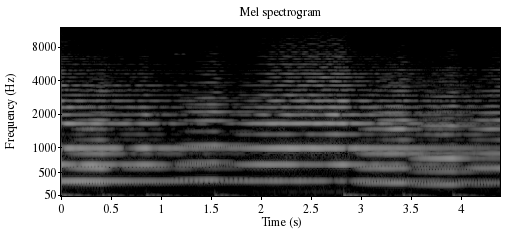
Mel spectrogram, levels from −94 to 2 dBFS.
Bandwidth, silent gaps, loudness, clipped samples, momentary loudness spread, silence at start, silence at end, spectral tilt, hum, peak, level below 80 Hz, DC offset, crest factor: 11 kHz; none; -43 LUFS; under 0.1%; 10 LU; 0 s; 0 s; -1.5 dB/octave; none; -30 dBFS; -80 dBFS; under 0.1%; 14 dB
